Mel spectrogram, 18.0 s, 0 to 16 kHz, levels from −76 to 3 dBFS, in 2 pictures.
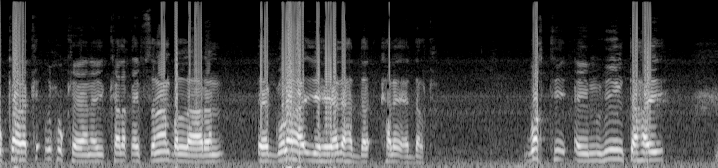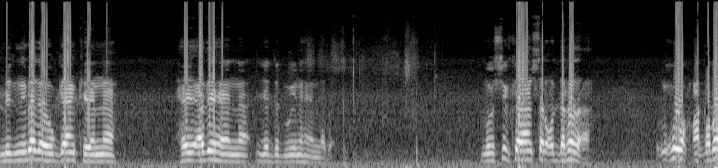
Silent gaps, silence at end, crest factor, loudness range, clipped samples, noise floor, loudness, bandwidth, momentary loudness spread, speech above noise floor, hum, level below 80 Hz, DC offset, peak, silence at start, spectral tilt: none; 0 s; 12 dB; 7 LU; 0.3%; -34 dBFS; -10 LUFS; 16 kHz; 13 LU; 24 dB; none; -36 dBFS; 0.4%; 0 dBFS; 0 s; -4 dB/octave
